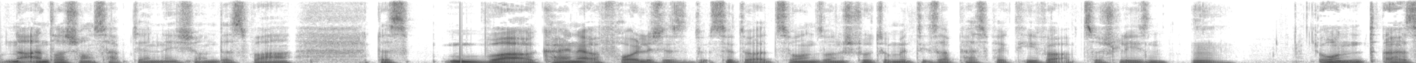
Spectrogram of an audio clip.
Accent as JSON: {"language": "German", "town": "Erfurt", "region": "Thuringia", "country": "Germany", "tie": "born or raised there", "said": "von Erfurt, meiner Heimatstadt, an die Ostsee."}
